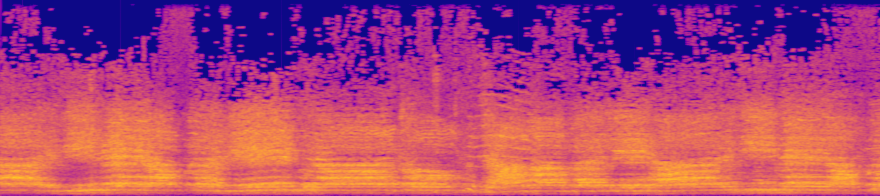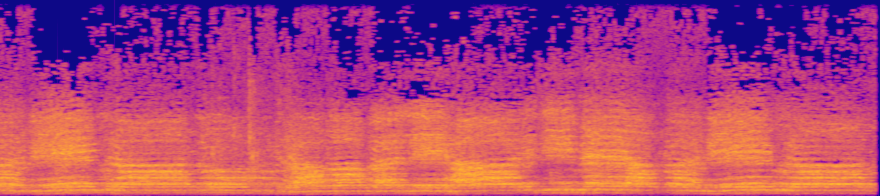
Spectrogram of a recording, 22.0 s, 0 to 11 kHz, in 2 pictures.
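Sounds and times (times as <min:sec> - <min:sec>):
crowd singing in unison: 0:00.0 - 0:22.0.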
